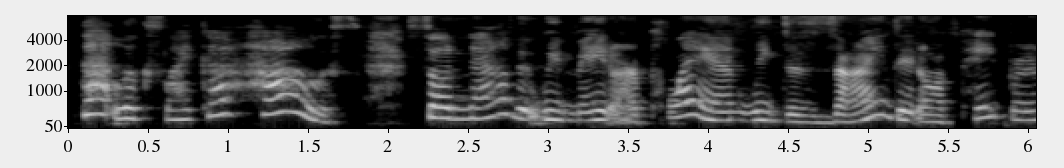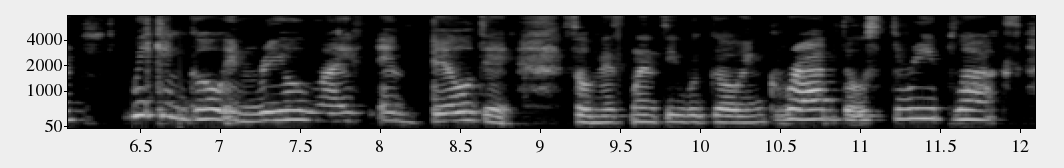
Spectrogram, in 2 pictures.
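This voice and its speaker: A woman's voice: a little high, fairly bright tone. A woman teaching pre-kindergarten children in a read-aloud lesson, explaining things simply and expressively with lots of questions.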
